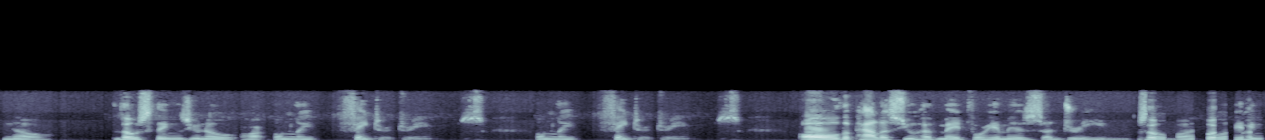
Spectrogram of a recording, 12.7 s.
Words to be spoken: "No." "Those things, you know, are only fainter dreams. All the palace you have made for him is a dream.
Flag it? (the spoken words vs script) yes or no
yes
